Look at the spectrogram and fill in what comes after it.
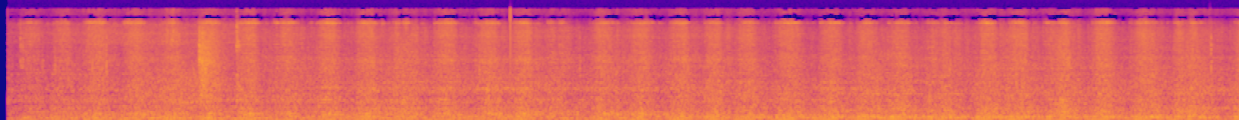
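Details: Furnace running far too loud: a deep roar pulsing a couple of times a second and holding steady throughout, source unclear.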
